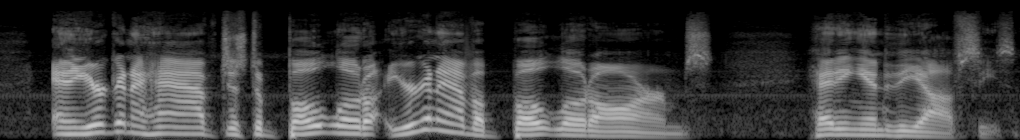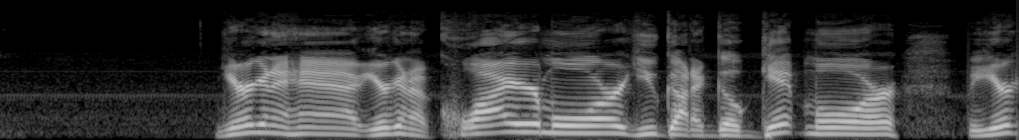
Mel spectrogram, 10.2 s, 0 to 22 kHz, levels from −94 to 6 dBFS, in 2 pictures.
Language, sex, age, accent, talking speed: English, male, 40-59, American, 200 wpm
